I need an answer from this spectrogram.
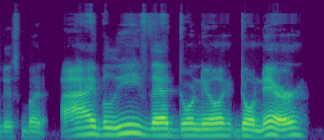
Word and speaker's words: Donaire: but I believe that Donaire, or how should I say it, Donaire, right? I'm trying to pronounce things correctly. This is not, you got to do it in Spanish.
